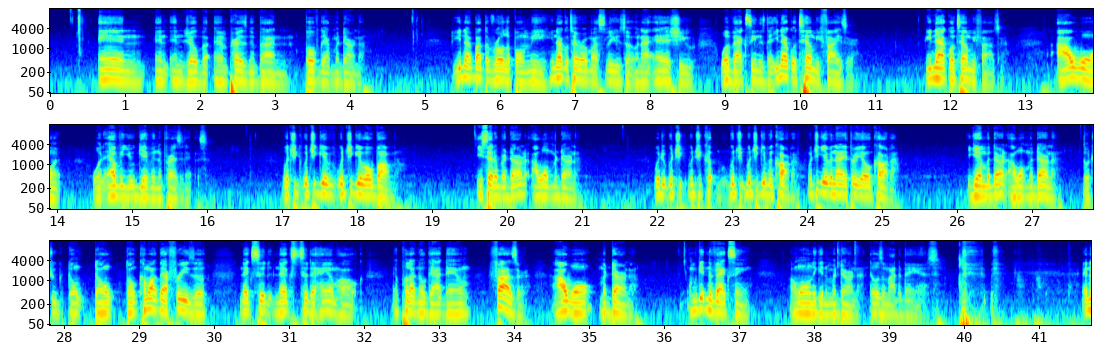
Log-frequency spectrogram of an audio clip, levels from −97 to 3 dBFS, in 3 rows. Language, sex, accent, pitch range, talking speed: English, male, American, 85-115 Hz, 205 wpm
